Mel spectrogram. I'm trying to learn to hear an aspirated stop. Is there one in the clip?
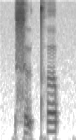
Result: yes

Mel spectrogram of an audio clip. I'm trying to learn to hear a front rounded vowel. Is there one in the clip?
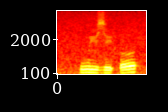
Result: yes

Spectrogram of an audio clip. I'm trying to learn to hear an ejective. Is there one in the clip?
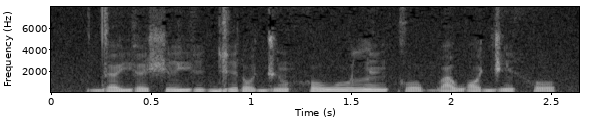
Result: no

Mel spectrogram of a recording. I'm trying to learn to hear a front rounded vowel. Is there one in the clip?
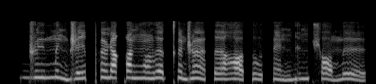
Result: yes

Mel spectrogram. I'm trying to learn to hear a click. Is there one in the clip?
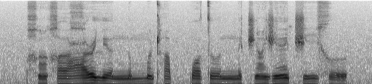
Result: no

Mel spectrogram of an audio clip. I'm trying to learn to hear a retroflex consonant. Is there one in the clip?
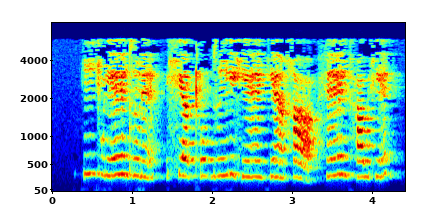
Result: yes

